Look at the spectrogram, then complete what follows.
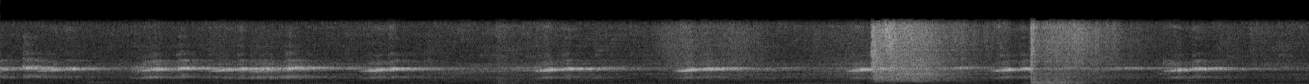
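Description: A croak-like amplified sound repeating about once a second, with two loud bursts of hiss about two-thirds of the way through, from a live electronic performance worked by hand on a tabletop device.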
